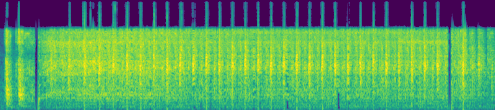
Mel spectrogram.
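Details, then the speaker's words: Old Snapper mower engine, sat for years, stiff, spark plug removed and penetrating oil sprayed in the plug hole, cranked by starter off a jumper vehicle: quick, even cranking with hiss from plug hole, spinning freer as it turns. Finding: stiff engine freeing up. "Sounding so much better the more it spins over."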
